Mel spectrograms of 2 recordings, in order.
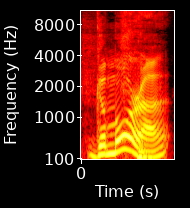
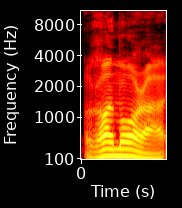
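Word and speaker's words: Gomorrah: Yeah, it's just it's just like gamora is actually raora. It is a it is an i and it's not a g.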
